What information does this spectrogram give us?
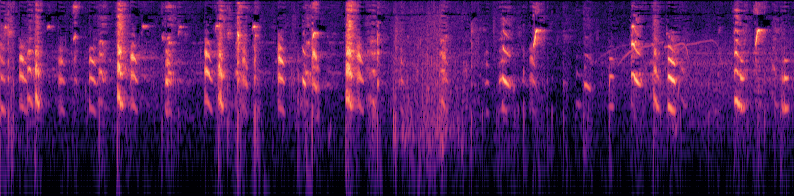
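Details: Coots calling together, a dense run of clipped honking notes, some paired or in short clusters, loud bursts alternating with brief lulls near the middle.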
